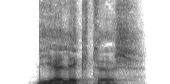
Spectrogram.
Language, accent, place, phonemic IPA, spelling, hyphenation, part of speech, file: German, Germany, Berlin, /diaˈlɛktɪʃ/, dialektisch, di‧a‧lek‧tisch, adjective, De-dialektisch.ogg
- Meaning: 1. dialectical 2. dialectal (pertaining to a dialect)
